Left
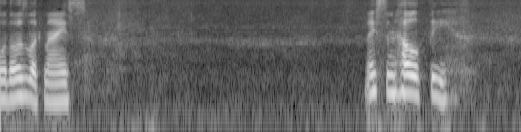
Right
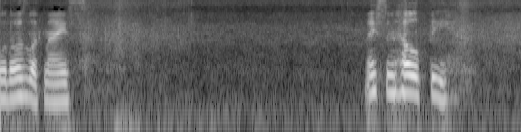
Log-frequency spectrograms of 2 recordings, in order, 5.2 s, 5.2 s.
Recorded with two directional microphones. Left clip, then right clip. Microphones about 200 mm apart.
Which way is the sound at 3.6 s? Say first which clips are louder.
Left 1 dB; centre (ahead or behind).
